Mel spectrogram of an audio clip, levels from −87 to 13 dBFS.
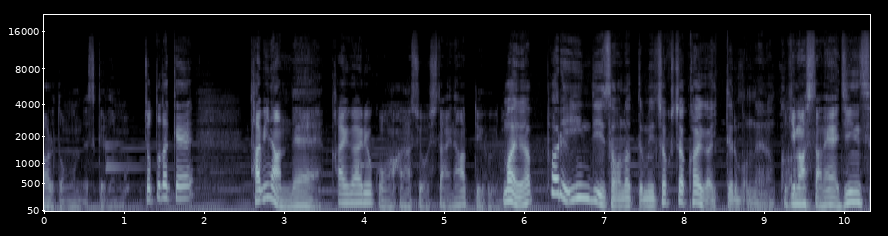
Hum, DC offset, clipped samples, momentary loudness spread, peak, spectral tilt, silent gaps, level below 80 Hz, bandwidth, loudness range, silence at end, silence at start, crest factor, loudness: none; under 0.1%; under 0.1%; 17 LU; -6 dBFS; -6 dB/octave; none; -48 dBFS; 16 kHz; 3 LU; 0 s; 0 s; 20 dB; -25 LUFS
